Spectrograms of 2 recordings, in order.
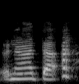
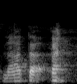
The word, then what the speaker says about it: Nātha: Yesterday, This is two-syllable word, Nātha. only 2 syllables, Nātha.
